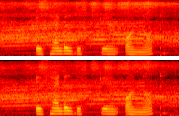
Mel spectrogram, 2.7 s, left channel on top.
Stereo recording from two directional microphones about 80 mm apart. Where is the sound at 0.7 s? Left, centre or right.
Centre.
